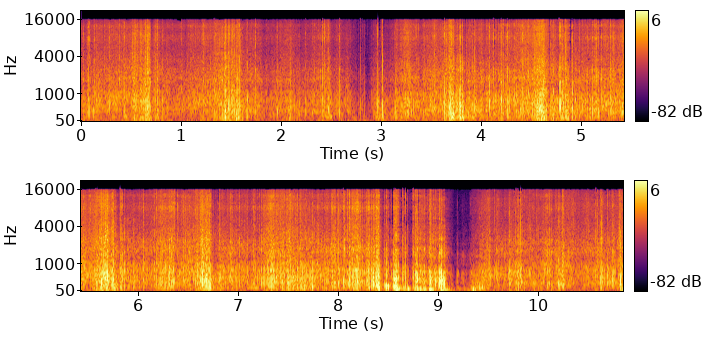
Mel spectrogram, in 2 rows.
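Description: A white, solid, rectangular melamine foam sponge held by the fingertips is brushed fast and aggressively with a wooden-backed clothes brush with black bristles. The result is a continuous, dense scratchy crackling and rasping, broken by two brief pauses near 3 and 9 seconds.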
